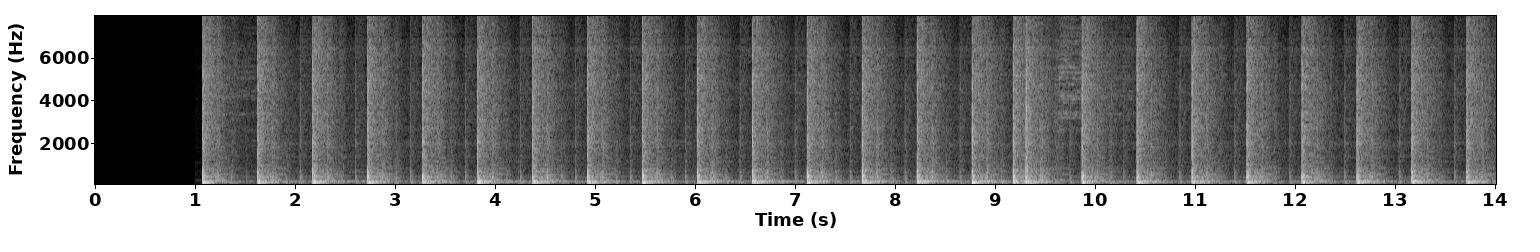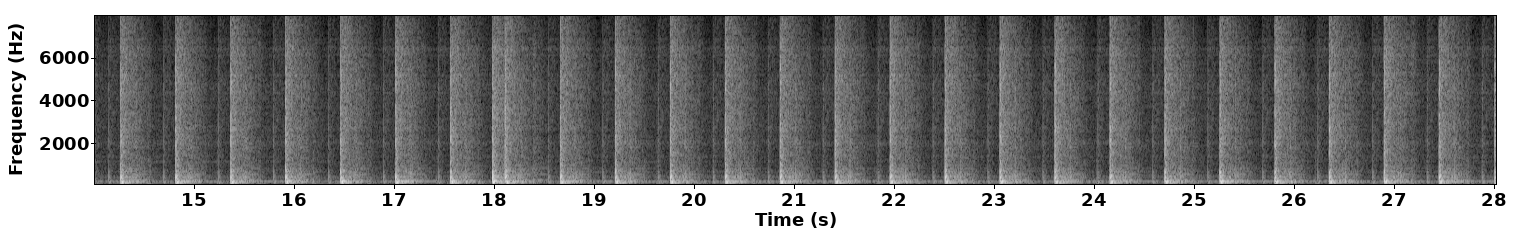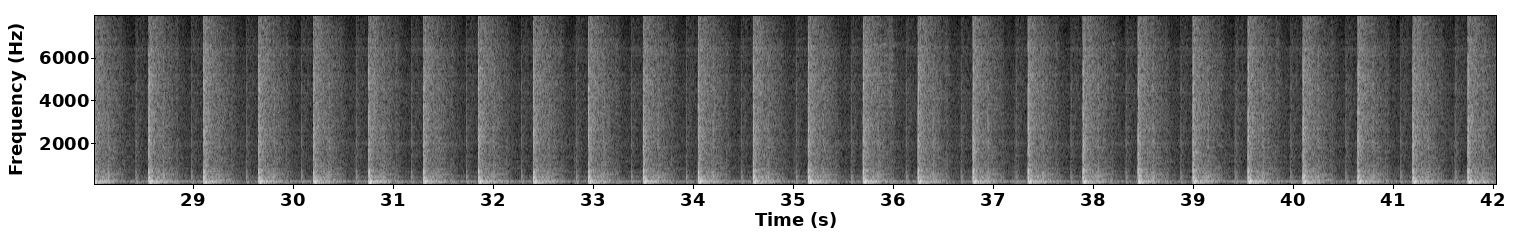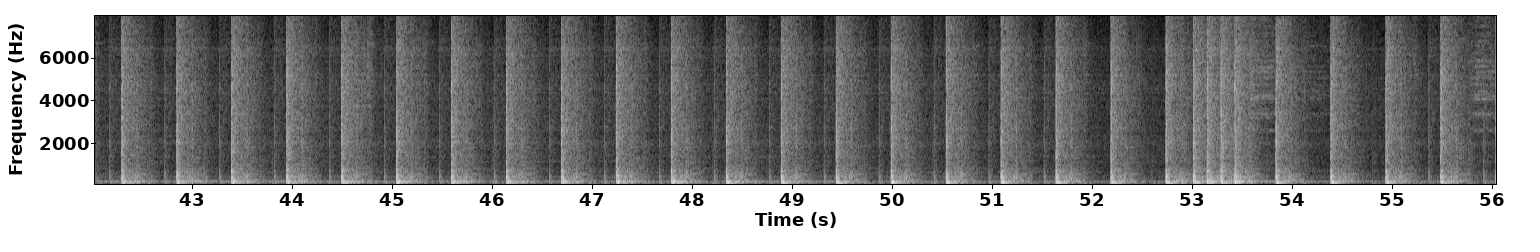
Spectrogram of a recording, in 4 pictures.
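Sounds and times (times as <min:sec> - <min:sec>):
drums: 0:01.0 - 0:56.0.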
